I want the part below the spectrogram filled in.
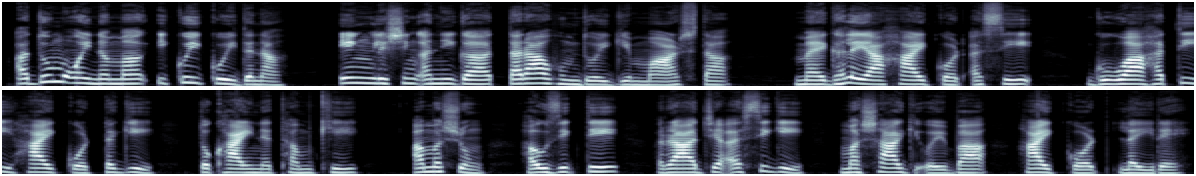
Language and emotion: Manipuri, neutral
